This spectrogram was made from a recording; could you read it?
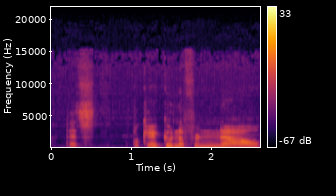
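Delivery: unsure, hesitating delivery, drawn out. Painting while teaching viewers, judging the work so far: hesitant. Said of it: "Do you hear the hesitation in my voice?".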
